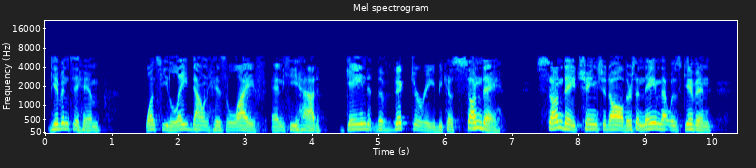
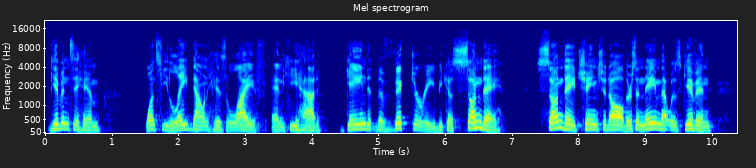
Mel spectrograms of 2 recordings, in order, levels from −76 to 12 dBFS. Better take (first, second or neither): second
